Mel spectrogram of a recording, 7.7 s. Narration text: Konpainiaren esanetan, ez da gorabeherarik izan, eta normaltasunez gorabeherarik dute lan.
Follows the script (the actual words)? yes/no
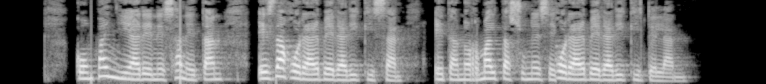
yes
